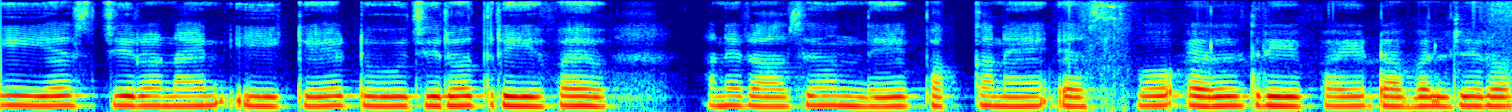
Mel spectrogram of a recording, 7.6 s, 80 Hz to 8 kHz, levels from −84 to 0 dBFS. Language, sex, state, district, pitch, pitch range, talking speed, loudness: Telugu, female, Andhra Pradesh, Krishna, 200 Hz, 195-205 Hz, 175 wpm, -15 LUFS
